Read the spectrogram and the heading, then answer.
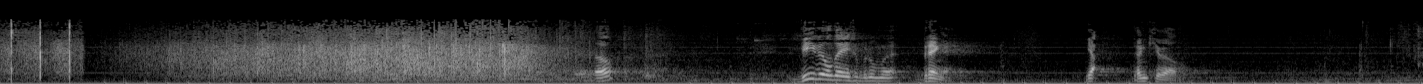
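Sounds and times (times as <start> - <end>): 
audience applause: 0.0 - 6.1
speech: 8.0 - 9.6, 10.9 - 12.0.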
